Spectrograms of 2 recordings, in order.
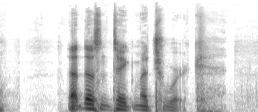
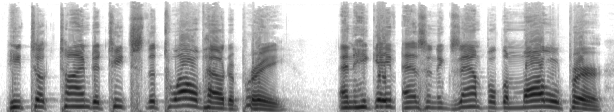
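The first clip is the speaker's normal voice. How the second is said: raised, loud pulpit voice building through the point; preaching at full force; 7 semitones higher, 6 dB louder than usual. Acted. Pastor teaching the church about prayer, preaching loud and high. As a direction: drive the lesson home to the congregation.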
